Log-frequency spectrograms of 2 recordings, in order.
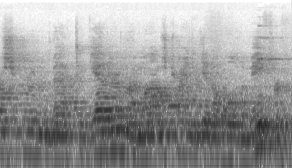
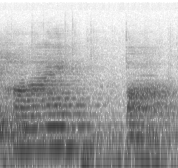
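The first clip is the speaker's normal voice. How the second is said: pain in his voice; 7 dB quieter than usual. Retold or imitated. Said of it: "I could hear the pain in my dad's voice".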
